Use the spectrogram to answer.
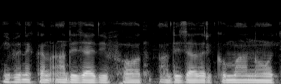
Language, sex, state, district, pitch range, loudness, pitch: Chakma, male, Tripura, Dhalai, 100-105 Hz, -15 LUFS, 100 Hz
